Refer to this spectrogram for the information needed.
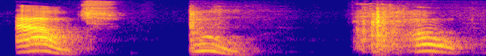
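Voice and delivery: sharp pained yelps; stubbed toe. Acted. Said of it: "I think I just stubbed my toe".

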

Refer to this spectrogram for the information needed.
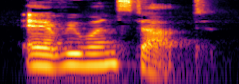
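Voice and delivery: ordinary delivery

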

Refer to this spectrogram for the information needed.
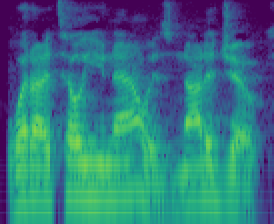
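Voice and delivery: ordinary delivery, nothing marked

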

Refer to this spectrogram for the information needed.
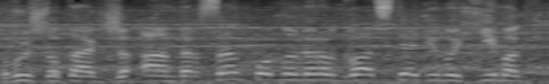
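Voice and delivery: ordinary talk, nothing marked

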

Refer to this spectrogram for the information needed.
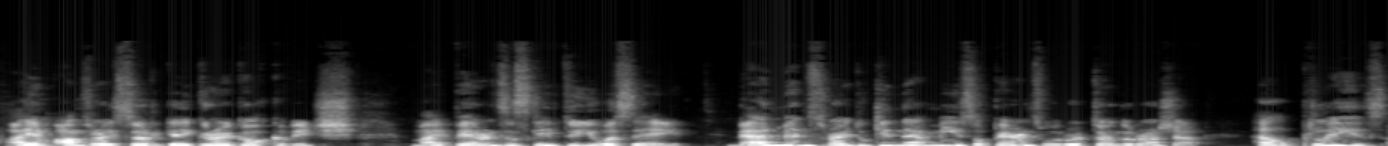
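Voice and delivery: put-on Russian accent, somewhat high; hammed-up Russian voice. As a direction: plead with a thick Russian accent. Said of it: "Russian voice".

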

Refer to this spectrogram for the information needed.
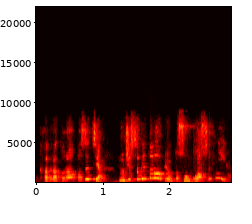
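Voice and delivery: ordinary talk, nothing marked

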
